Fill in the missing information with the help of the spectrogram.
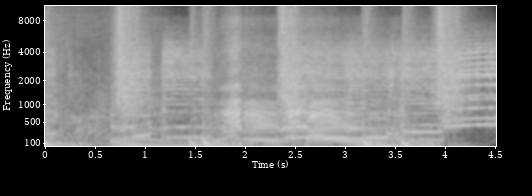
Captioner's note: engine revving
